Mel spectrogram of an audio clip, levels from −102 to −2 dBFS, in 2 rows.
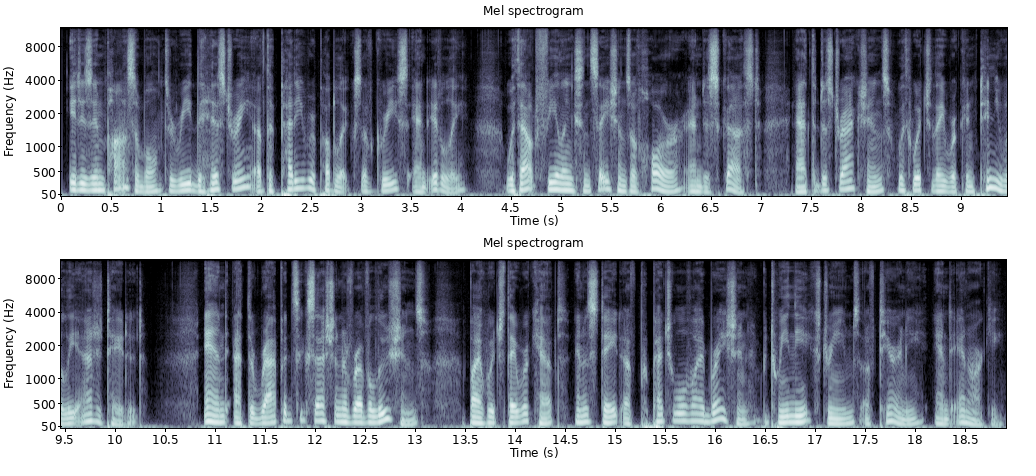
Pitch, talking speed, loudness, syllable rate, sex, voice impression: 120 Hz, 180 wpm, -19 LUFS, 6.0 syllables/s, male, masculine, adult-like, slightly relaxed, slightly soft, clear, fluent, raspy, intellectual, calm, mature, reassuring, slightly lively, modest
